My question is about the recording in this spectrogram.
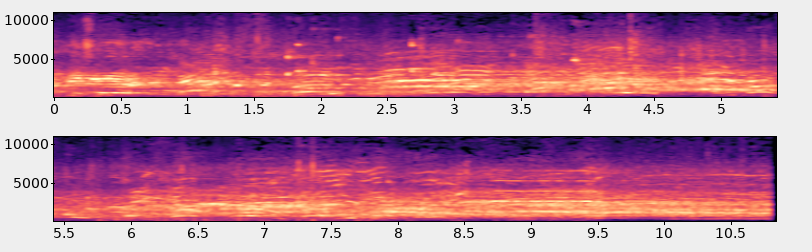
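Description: Live sound of a basketball game, fairly faint: a ball bouncing on the hardwood court amid scattered shouts and voices from players and spectators.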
